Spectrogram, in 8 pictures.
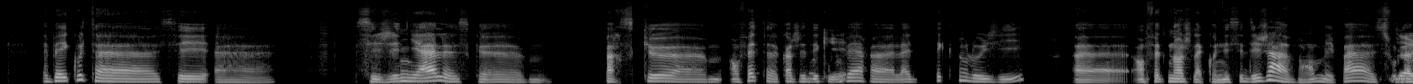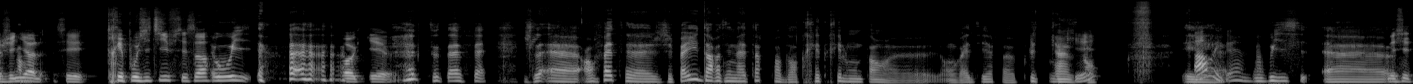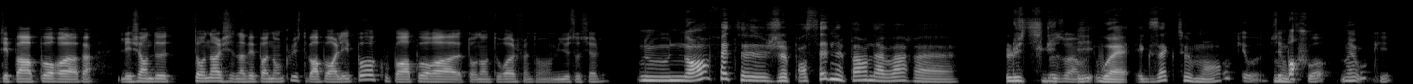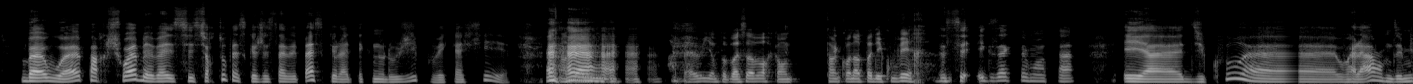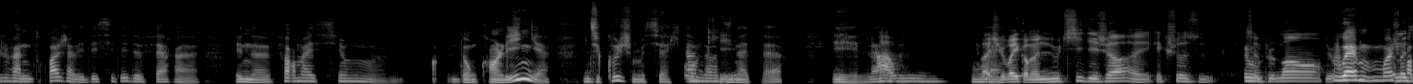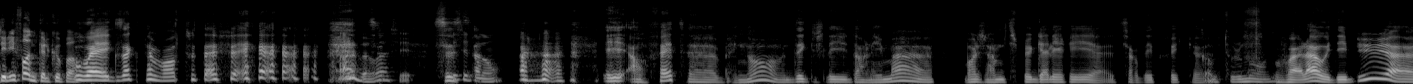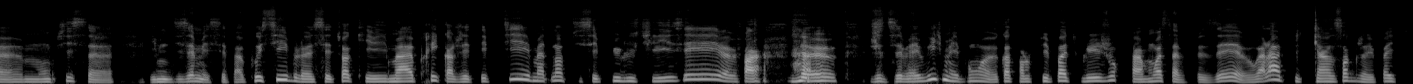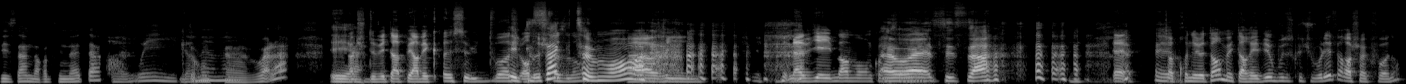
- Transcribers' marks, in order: stressed: "très"; chuckle; stressed: "ton âge"; put-on voice: "pouvait cacher"; chuckle; stressed: "découvert"; chuckle; other background noise; stressed: "outil"; tapping; laugh; chuckle; teeth sucking; surprised: "Ah ouais, quand même, hein"; stressed: "Exactement"; laugh; chuckle; stressed: "vieille"; chuckle; laugh
- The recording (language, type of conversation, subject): French, podcast, Comment la technologie a-t-elle changé ta façon de faire des découvertes ?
